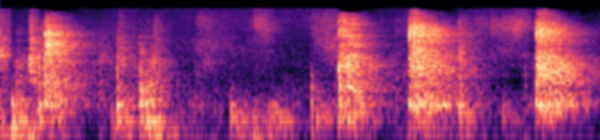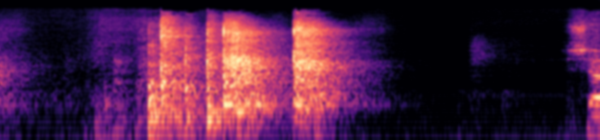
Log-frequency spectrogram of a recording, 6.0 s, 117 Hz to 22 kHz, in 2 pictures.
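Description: Pelican 1750 hard case being shut: the plastic lid closed and its latches snapped down one after another, a run of sharp clicks and knocks over about four and a half seconds.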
